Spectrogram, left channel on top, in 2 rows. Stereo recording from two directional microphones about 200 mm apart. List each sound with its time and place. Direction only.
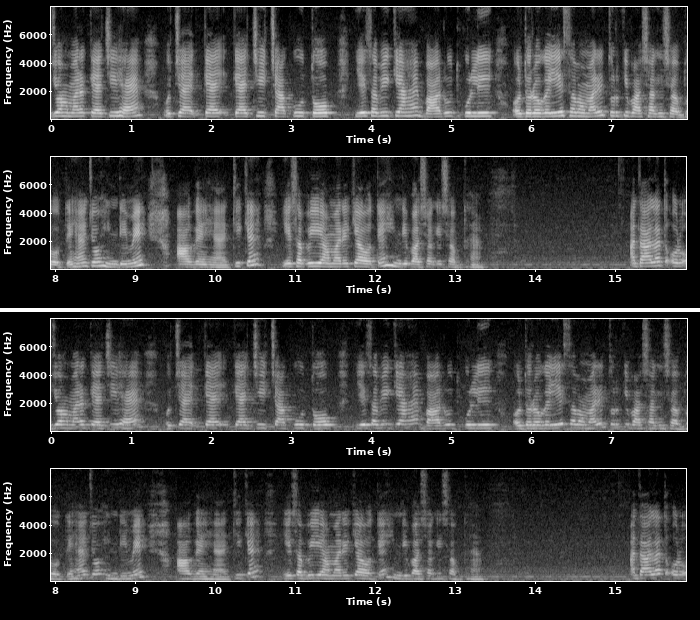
0.0 s a woman's voice: 60° left (ahead or behind)
15.1 s a woman's voice: 60° left (ahead or behind)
